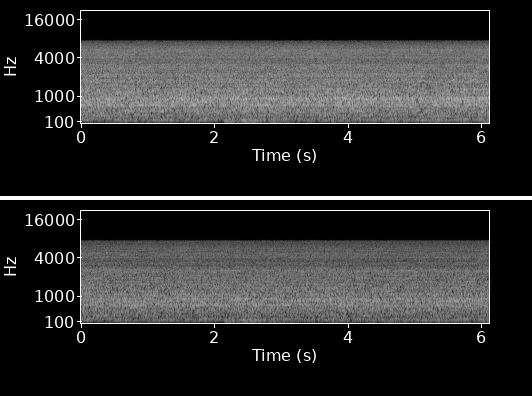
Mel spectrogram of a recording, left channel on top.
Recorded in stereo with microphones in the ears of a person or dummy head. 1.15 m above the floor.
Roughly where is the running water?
Left.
